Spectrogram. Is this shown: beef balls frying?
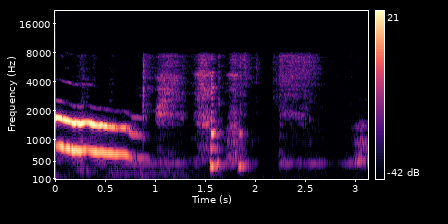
no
